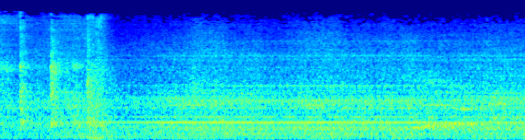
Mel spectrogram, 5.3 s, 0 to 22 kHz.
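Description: Interior noise of a Keisei 3400 series train at an underground station: a steady hum with one clear fixed tone, and a few short knocks in the first second.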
